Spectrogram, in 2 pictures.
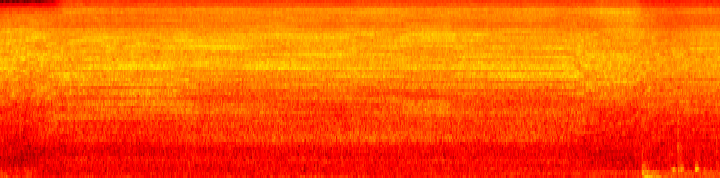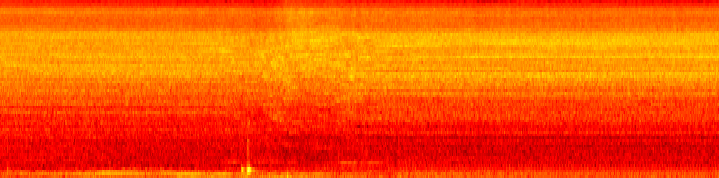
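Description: Air-powered vacuum brake bleeder running on shop air, a steady loud hiss as it draws fluid and air out of the clutch hydraulics through the slave cylinder's bleeder. There is one short knock a little past halfway.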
